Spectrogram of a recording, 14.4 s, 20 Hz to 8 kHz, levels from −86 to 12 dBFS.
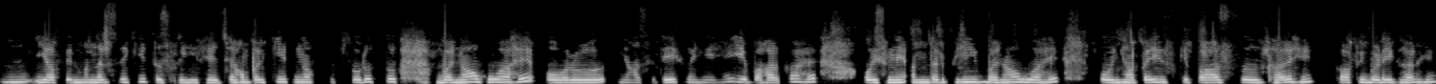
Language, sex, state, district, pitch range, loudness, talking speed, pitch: Hindi, female, Uttar Pradesh, Jyotiba Phule Nagar, 235-255 Hz, -15 LUFS, 175 wpm, 240 Hz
